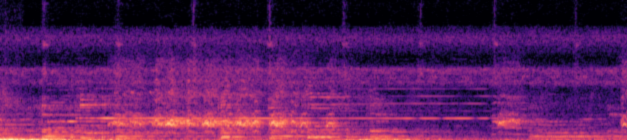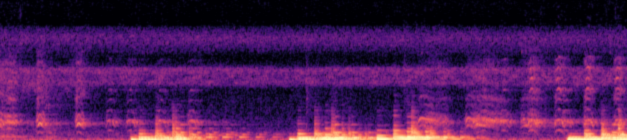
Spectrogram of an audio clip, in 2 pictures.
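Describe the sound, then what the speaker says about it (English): Crows calling near an old ghost town, with scattered harsh caws over a low rumbling background in the first half, then heavier, louder low-pitched noise bursts later that partly mask the birds. "Sounds like crows."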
